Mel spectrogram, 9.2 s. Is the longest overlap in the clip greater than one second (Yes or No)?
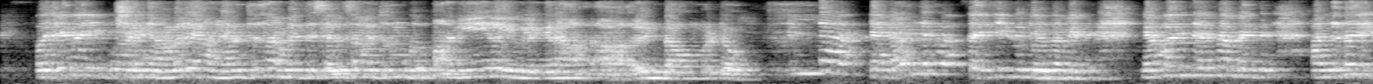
No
